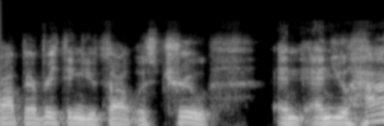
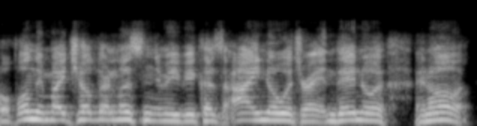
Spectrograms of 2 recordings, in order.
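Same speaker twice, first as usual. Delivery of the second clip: mock parent lament; 9 semitones higher than usual. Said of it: "mothers and fathers ... that says".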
